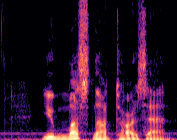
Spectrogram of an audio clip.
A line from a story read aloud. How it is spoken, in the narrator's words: cried D'Arnot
